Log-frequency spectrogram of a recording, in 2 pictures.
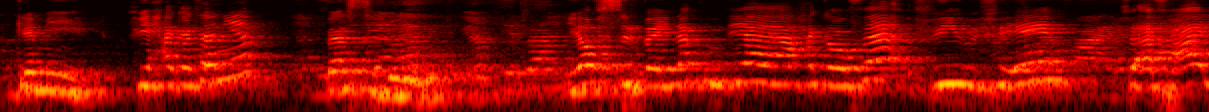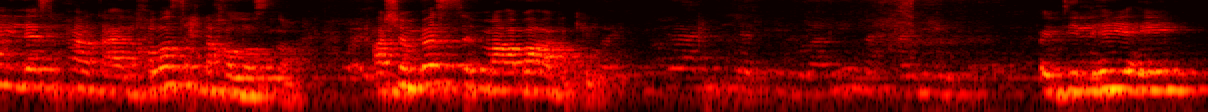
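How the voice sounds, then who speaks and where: A woman with an Egyptian accent teaching an interactive Quran study lesson, quizzing her students in a quick, teasing way. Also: high voice, animated, heavy reverb, crowd noise. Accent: Egyptian Arabic.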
